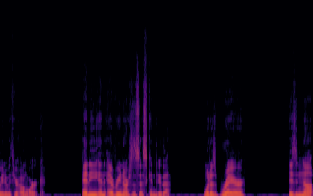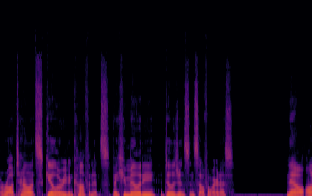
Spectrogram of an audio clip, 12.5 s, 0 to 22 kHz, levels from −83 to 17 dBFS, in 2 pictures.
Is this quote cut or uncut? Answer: uncut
